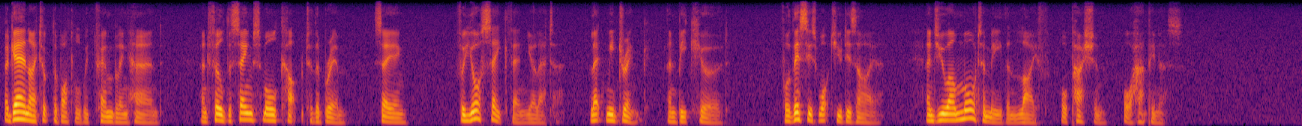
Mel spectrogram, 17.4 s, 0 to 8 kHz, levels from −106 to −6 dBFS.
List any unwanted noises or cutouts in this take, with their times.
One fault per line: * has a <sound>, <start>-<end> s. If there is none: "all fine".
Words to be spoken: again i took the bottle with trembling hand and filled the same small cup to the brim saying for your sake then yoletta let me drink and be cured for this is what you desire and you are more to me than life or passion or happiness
all fine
